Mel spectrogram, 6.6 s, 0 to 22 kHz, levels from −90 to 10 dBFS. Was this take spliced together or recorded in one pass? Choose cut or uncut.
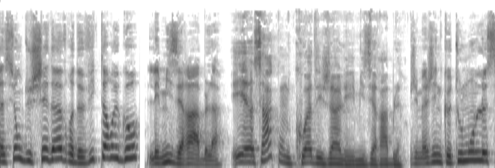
cut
